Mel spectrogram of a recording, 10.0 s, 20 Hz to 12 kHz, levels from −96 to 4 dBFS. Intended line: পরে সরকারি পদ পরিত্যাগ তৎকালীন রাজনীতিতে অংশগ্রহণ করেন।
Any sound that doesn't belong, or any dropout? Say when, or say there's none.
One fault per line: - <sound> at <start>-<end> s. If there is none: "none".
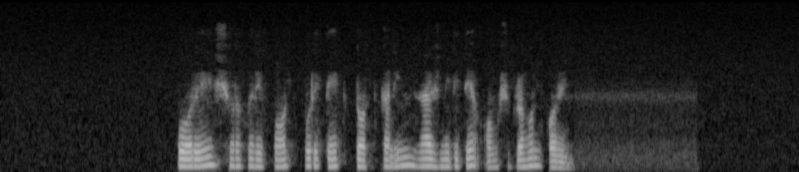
none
